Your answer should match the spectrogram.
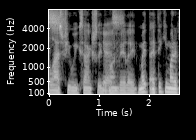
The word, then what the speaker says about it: Vele: And DeVaugh Vele, is that how you pronounce his name? Vele.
